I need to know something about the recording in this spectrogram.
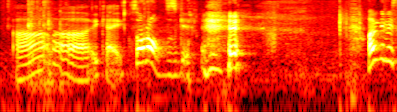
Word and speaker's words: Swarovski: It always confuses when there's a W there. It takes about half an hour to say. Pretend it's not there. You're sawing off your skis. Sorovski. Ah, okay. Sorovski.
